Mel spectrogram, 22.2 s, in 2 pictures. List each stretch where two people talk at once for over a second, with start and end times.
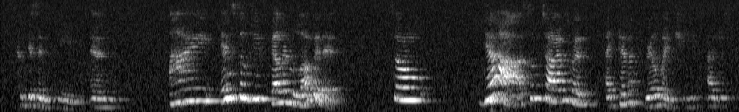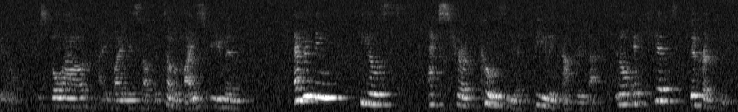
none

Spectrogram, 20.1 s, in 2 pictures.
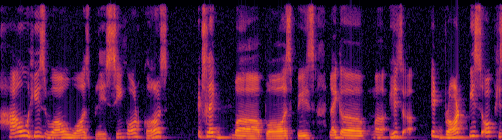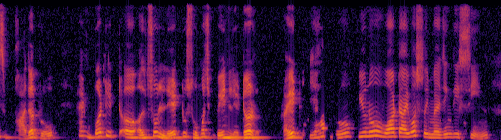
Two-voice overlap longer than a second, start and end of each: none

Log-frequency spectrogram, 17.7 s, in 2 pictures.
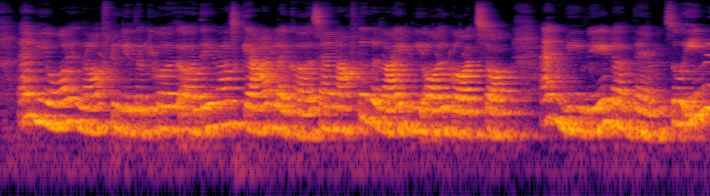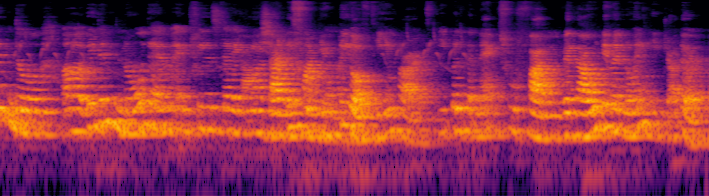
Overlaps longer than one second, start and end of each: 11.9-13.3

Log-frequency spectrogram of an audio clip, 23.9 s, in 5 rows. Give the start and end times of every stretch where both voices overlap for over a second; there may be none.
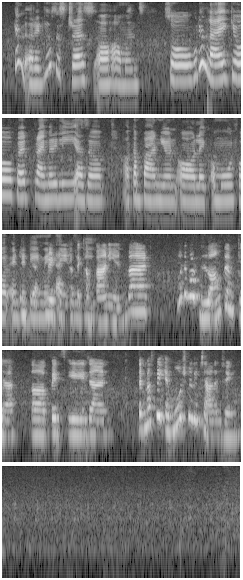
10.2-11.4

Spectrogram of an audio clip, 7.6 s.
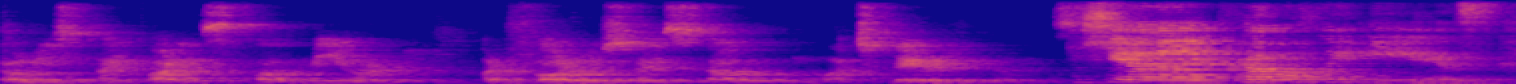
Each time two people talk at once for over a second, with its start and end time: none

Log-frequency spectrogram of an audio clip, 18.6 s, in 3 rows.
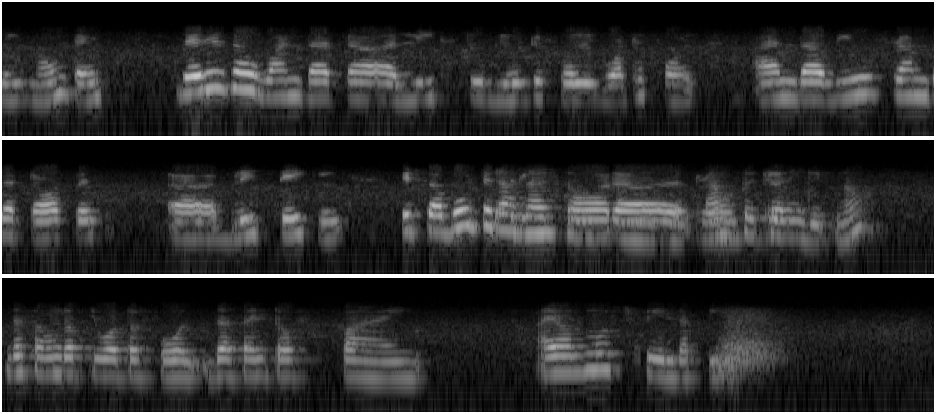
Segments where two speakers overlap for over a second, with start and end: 9.5-11.5

